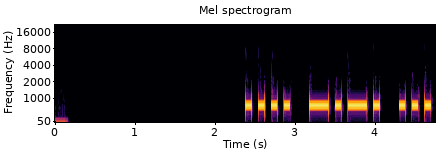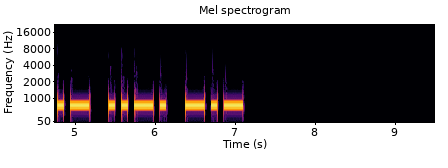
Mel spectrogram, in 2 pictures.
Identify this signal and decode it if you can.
Morse code, heard as a keyed tone, about 15 wpm, 700 Hz. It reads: HC4FK
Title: DXCC-100 Call Signs - 5 Characters - 15wpm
